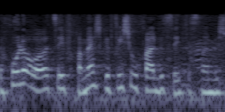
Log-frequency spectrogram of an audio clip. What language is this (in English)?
Hebrew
